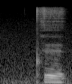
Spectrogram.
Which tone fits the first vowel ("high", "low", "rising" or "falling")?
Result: falling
